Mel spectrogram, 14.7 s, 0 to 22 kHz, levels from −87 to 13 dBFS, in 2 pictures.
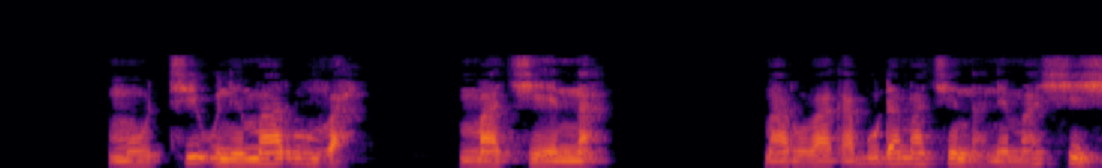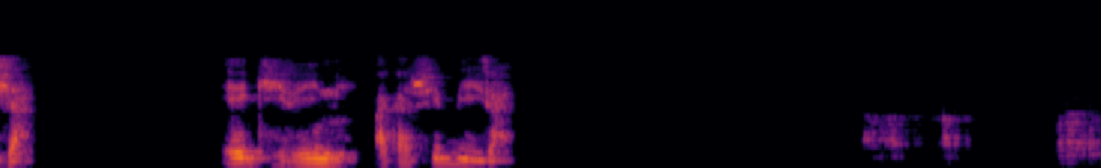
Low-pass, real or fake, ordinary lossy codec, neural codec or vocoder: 5.4 kHz; real; MP3, 32 kbps; none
